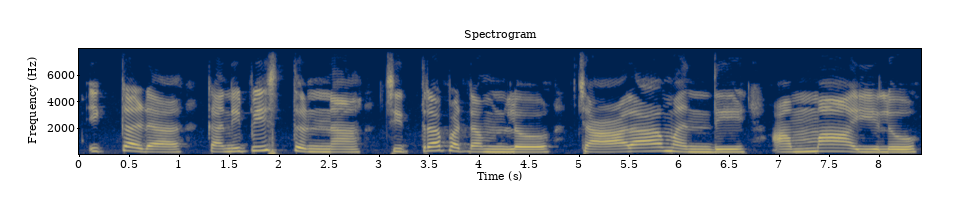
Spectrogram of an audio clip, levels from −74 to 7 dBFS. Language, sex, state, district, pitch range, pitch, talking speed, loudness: Telugu, female, Andhra Pradesh, Sri Satya Sai, 205-255 Hz, 220 Hz, 45 wpm, -13 LUFS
